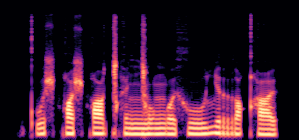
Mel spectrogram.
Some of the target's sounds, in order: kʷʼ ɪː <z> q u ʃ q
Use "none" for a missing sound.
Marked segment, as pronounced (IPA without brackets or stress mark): ʃ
